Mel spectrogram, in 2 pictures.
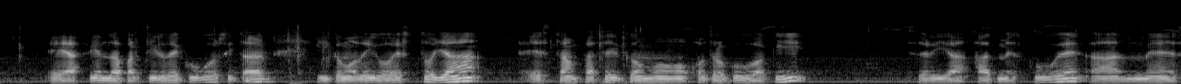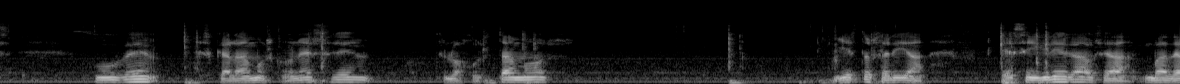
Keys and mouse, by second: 2.9 KP_1, 6.4-10.8 middle drag, 6.4-8.7 right drag, 10.8-14.6 drag, 13.7 s, 14.6-20.1 middle drag, 14.9 s, 17.1 g, 19.2 s, 20.1 click, 20.6-21.8 middle drag, 20.6 KP_3, 21.8-23.6 drag, 21.8 s.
